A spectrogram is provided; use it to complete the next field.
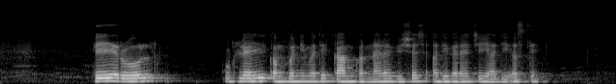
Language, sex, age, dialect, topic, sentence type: Marathi, male, 56-60, Northern Konkan, banking, statement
